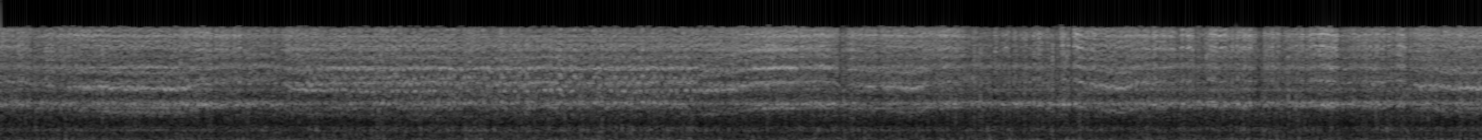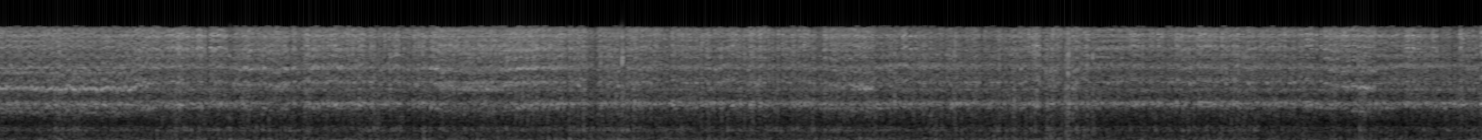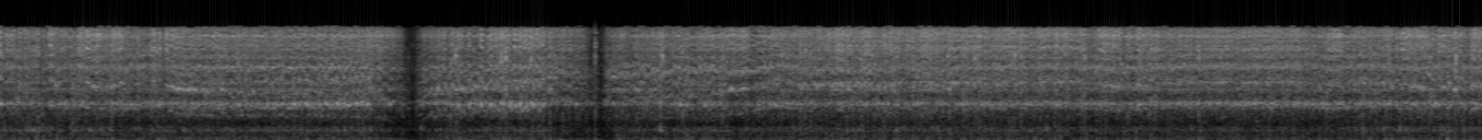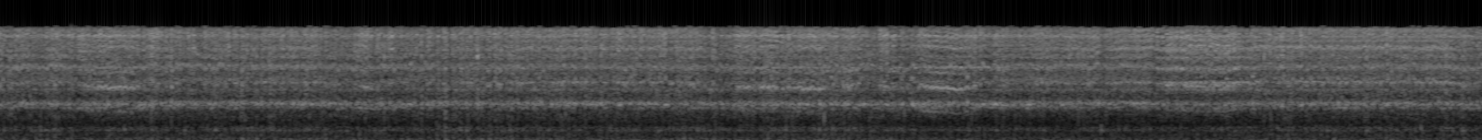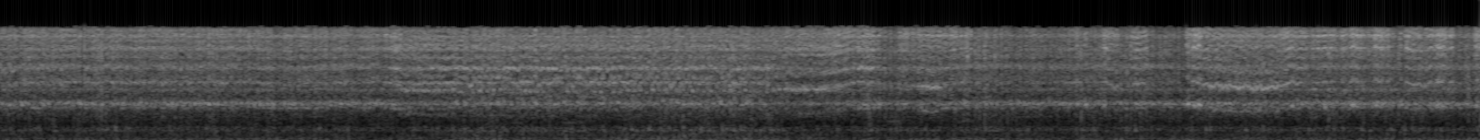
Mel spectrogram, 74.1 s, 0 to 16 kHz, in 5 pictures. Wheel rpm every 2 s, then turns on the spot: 220, 210, 200, 210, 220, 230, 230, 220, 220, 220, 230, 230, 230, 230, 230, 220, 150, 120, 200, 220, 220, 220, 220, 230, 230, 220, 220, 230, 230, 230, 230, 210, 200, 200, 230, 220, 230.
none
